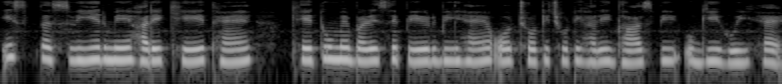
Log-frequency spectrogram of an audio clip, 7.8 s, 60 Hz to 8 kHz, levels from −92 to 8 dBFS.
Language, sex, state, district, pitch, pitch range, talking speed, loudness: Hindi, female, Uttar Pradesh, Jalaun, 235 Hz, 225-245 Hz, 160 wpm, -28 LUFS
